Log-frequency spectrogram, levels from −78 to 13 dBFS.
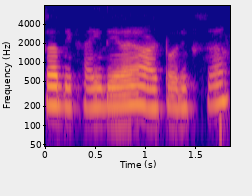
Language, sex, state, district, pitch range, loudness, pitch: Hindi, female, Uttarakhand, Tehri Garhwal, 190-210 Hz, -17 LUFS, 195 Hz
